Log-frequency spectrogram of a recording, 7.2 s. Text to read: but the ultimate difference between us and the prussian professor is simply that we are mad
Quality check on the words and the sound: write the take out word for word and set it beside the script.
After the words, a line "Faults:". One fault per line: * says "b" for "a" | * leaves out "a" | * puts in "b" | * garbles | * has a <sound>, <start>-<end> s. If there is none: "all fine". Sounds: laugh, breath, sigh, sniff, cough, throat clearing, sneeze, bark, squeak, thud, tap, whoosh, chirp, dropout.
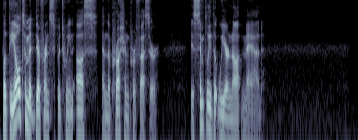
but the ultimate difference between us and the prussian professor is simply that we are not mad
Faults:
* puts in "not"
